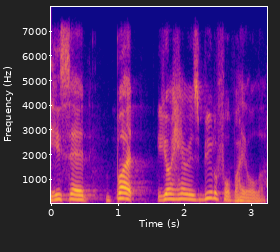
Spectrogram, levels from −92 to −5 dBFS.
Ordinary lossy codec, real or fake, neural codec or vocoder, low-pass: Opus, 64 kbps; real; none; 7.2 kHz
